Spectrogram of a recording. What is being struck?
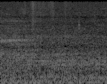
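Nothing is struck.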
